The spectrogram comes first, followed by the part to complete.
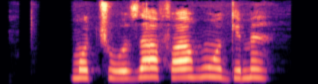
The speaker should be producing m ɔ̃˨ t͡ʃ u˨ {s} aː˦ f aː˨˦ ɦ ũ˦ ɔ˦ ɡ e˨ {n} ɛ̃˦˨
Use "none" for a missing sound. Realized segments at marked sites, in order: z, m

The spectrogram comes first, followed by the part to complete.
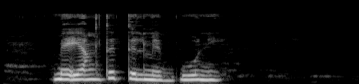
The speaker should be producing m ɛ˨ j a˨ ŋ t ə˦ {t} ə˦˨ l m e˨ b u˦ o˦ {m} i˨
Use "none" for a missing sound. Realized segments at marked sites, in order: t, n

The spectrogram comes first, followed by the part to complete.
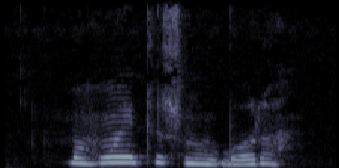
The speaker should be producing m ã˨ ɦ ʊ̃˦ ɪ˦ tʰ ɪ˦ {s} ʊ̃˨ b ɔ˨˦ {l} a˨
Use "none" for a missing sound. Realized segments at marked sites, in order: s, ɾ

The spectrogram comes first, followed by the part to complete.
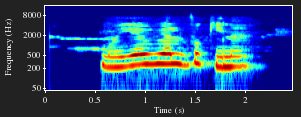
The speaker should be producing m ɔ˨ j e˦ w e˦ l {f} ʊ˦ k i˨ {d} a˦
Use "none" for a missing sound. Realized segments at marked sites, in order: v, n

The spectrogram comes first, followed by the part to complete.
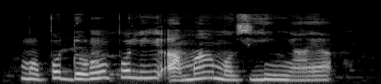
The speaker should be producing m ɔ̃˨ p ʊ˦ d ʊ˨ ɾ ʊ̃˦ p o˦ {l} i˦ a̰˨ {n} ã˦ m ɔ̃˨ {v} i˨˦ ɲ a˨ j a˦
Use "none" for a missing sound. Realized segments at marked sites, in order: l, m, z

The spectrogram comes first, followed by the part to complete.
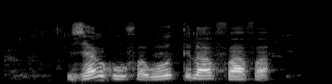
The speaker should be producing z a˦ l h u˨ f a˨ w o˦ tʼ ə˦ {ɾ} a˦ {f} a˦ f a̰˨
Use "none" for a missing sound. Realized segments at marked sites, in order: l, f

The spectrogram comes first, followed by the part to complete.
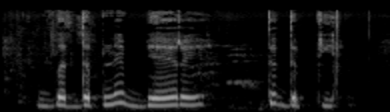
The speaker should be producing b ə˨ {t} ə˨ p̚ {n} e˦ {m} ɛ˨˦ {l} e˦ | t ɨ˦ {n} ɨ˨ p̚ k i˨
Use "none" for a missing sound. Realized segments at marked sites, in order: d, n, b, ɾ, d

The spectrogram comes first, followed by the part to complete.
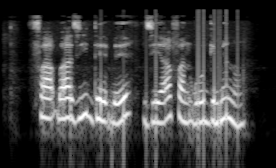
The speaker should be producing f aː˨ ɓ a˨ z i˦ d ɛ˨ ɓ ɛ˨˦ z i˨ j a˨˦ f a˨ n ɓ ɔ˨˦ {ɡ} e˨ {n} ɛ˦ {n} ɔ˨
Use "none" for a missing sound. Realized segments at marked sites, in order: ɡ, m, n

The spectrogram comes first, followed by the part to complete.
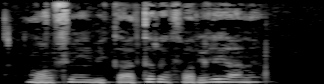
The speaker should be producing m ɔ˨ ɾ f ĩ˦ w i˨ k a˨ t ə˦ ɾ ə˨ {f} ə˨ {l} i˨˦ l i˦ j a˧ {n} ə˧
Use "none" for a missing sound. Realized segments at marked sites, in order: f, ɾ, n

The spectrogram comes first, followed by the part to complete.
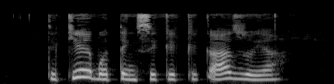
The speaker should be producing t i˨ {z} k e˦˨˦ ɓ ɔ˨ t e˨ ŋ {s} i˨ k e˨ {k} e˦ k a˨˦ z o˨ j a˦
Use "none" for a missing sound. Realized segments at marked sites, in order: none, s, k

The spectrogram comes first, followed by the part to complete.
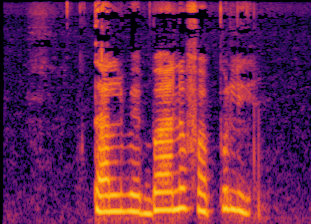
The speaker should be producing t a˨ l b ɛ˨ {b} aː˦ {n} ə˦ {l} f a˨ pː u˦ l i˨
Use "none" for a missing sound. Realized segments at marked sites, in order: b, n, none

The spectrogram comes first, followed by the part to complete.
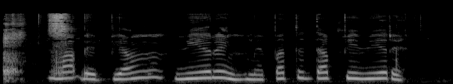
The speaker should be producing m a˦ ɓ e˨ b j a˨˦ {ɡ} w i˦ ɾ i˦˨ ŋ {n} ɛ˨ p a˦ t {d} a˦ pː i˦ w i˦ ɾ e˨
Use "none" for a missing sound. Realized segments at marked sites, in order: ŋ, m, d

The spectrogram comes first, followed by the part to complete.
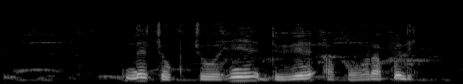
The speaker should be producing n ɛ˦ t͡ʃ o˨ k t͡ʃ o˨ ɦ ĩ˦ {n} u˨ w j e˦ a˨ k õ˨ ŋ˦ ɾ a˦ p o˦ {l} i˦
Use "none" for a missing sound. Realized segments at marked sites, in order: d, l

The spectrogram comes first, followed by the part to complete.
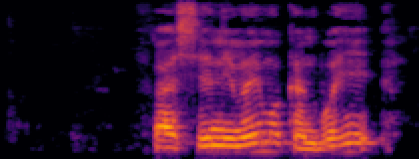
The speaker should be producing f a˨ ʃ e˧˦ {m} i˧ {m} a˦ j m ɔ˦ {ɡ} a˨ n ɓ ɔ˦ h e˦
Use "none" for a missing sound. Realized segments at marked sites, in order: n, m, k

